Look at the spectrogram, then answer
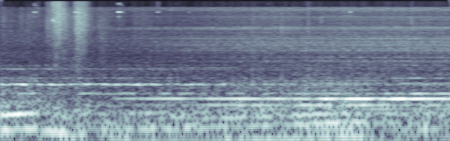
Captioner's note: engine rumbling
